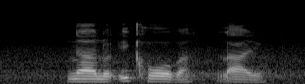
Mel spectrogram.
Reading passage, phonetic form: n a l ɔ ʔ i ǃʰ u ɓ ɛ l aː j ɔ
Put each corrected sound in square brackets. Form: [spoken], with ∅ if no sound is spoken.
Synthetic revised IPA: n a l ɔ ʔ i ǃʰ [ɔ] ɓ [a] l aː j ɔ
